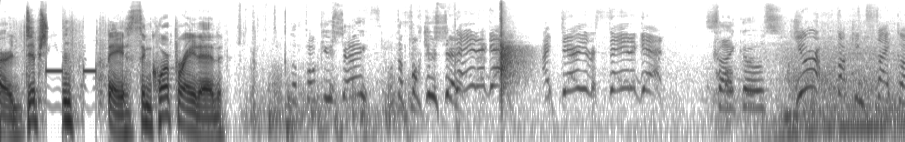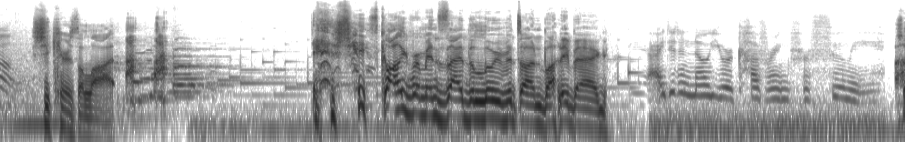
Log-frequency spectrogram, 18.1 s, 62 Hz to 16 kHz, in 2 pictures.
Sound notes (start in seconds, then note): 11.1 phone ringing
